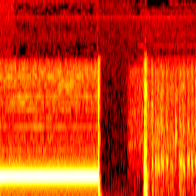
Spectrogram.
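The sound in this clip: A telephone ringing tone while a call is placed: one loud, steady low tone about a second long cuts off, then a sharp click and faint noises follow.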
